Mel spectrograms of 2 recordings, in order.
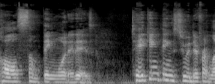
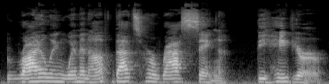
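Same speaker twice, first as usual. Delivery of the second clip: normal talking voice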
